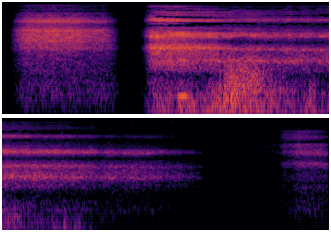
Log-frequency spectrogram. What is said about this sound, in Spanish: Empieza a respirar desde el diafragma. Toma otra respiración profunda desde el diafragma.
